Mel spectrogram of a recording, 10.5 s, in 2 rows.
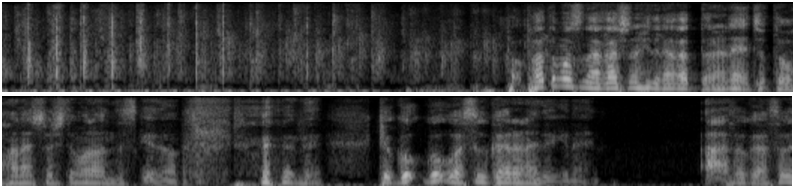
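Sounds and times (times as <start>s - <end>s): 
welcoming applause from a group: 0.0s - 3.9s
speech: 3.6s - 9.3s, 10.0s - 10.5s.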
